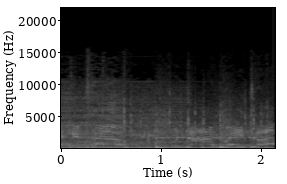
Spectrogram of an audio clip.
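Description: Rock band playing live: distorted electric guitar, electric bass and a drum kit together, with a male voice singing over them.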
